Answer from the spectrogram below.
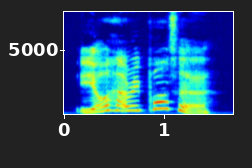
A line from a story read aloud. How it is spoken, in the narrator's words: she said with a laugh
